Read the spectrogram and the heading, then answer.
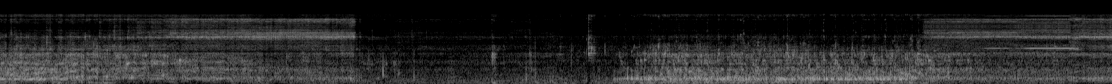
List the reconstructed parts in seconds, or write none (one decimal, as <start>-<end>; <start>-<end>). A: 0.0-5.5; 10.7-11.1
